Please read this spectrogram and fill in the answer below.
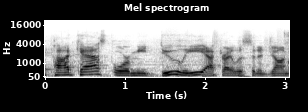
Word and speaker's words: Mi Duole: thanks all right all right welcome to the dweller podcast or meet dooley after i listen to john olson numerous times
